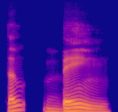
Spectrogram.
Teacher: A última sílaba é mais forte, olha só, também. O bem aqui é mais forte e termina em em.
